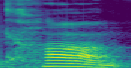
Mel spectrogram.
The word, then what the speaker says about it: can't: pronunciación de can y can't. Can't tiene el sonido vocal más largo. Exactly. Aunque no escuchas la T final, puedes saber que es negativo por lo largo que es el vocal.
